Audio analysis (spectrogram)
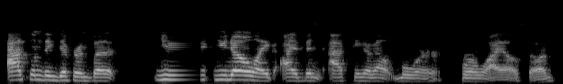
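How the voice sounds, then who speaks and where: A woman's voice: lowish voice, dry recording, lo-fi sound. A woman interviewer chatting casually in a playful, rambling way. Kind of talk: casual chat.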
